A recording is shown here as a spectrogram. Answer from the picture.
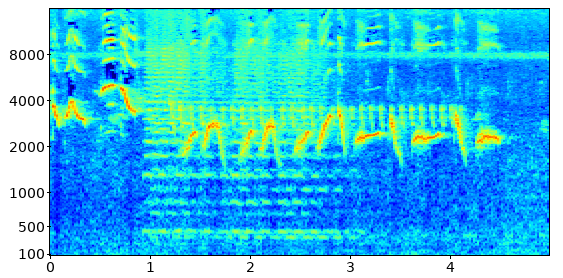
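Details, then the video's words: Caged Chinese hwamei with a fanned tail and tall stance. It sings a rhythmic string of repeated rising-falling whistled notes over a sustained low tonal drone that sounds like music. "Họa mi đuôi xòe, dáng dấp cao cầu"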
